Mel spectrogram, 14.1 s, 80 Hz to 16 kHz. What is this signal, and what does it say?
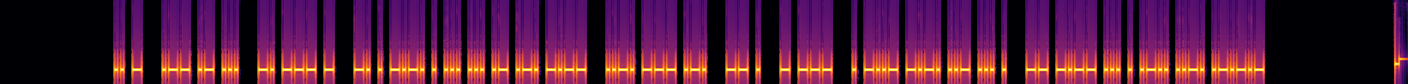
Morse code, heard as a keyed tone, about 40 wpm, 700 Hz. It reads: IT WAS NOT NECESSARY FOR ME TO EXCUSE MYSELF.
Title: Sentences from Top 1300 Words 40wpm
